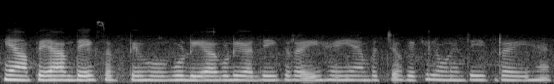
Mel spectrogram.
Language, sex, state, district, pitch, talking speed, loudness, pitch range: Hindi, female, Haryana, Rohtak, 200 Hz, 195 wpm, -18 LUFS, 195-205 Hz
